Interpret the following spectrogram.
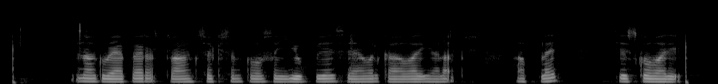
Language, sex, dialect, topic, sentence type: Telugu, male, Utterandhra, banking, question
